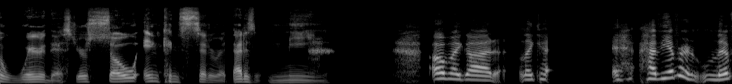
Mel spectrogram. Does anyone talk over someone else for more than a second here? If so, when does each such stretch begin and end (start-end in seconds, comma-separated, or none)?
none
